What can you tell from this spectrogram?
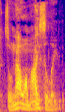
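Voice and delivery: ordinary talk, nothing marked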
